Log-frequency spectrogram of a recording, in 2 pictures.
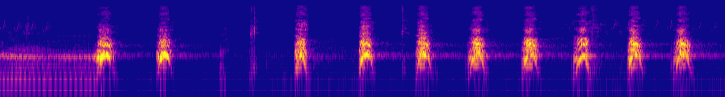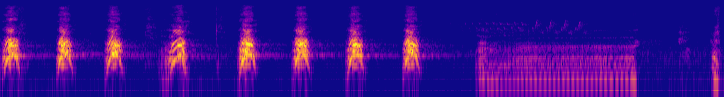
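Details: Determined to get a chipmunk in a downspout, Trina the Lakeland Terrier barks on a morning; after a low growl, a fast, steady string of loud barks runs nearly two per second, ending in another low growling rumble.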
